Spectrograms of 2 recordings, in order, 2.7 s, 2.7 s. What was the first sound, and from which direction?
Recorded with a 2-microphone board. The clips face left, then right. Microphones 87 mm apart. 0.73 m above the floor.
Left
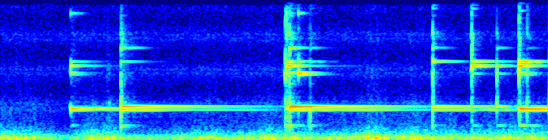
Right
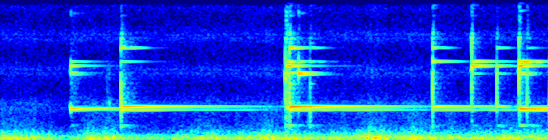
A clink, 25° left (ahead or behind).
